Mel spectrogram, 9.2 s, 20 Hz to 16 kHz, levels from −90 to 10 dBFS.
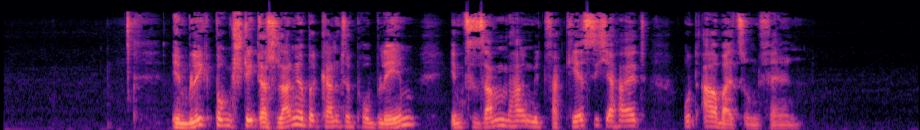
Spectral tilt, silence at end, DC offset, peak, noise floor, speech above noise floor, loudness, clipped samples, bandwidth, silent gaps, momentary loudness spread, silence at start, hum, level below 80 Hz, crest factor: -2.5 dB/octave; 1.25 s; under 0.1%; 0 dBFS; -67 dBFS; 50 dB; -15 LUFS; under 0.1%; 13.5 kHz; none; 14 LU; 1.25 s; none; -54 dBFS; 18 dB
